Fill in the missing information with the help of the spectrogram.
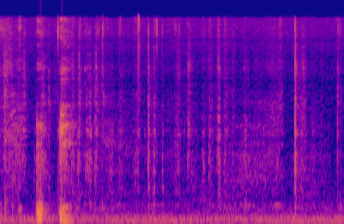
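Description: A fingernail taps and scratches the label area of an empty clear plastic Welch's juice bottle standing upright. Two sharp, louder taps land early, followed by soft, faint scratching over a low steady hum, with another light tap near the end.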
